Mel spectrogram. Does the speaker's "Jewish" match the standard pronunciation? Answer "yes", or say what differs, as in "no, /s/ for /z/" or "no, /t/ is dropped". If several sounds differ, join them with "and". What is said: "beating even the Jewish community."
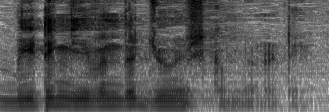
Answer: yes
